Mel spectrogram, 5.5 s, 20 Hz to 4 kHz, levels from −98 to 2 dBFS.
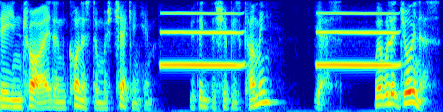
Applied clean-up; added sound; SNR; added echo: none; Wind instrument, woodwind instrument; 1 dB; none.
